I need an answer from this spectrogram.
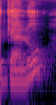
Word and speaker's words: galop: Et le galop, j'entoure la lettre P qui ne se prononce pas.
